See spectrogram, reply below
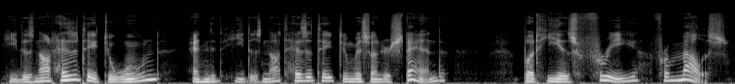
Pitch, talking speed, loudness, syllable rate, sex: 145 Hz, 155 wpm, -17 LUFS, 5.0 syllables/s, male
